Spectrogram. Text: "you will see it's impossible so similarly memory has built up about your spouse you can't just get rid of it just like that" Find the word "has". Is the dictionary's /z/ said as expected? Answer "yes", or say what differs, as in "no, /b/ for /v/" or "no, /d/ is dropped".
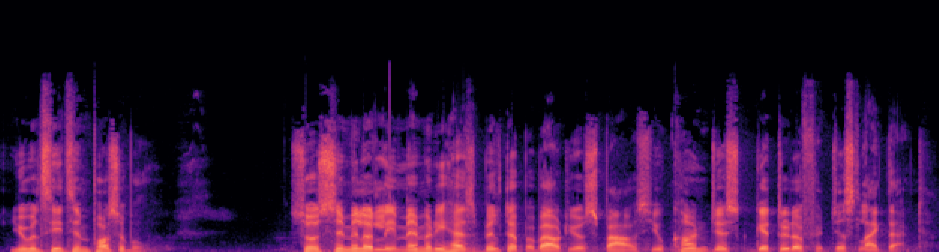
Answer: yes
